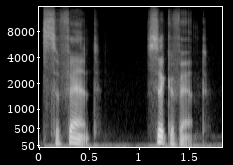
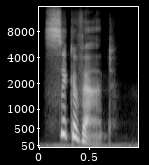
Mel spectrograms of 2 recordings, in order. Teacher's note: Stress on the first syllable. 3 syllables.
